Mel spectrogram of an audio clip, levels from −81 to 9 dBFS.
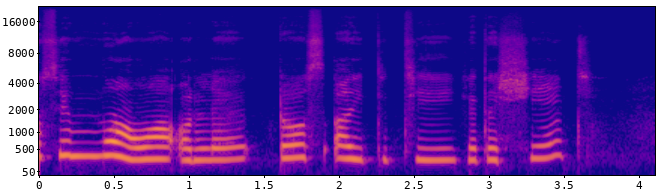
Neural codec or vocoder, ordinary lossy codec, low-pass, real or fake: codec, 44.1 kHz, 3.4 kbps, Pupu-Codec; none; none; fake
